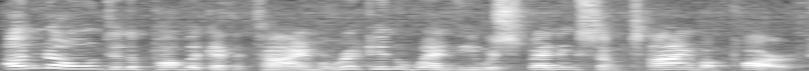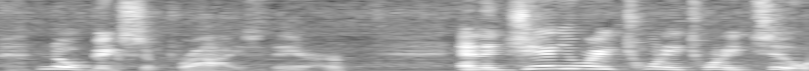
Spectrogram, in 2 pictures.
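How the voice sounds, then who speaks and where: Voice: mid-range voice, darkish tone, a little hiss or hum, poor audio. An opinionated show host who reads a scripted wrestling biography and breaks into blunt, sarcastic, informal asides with swearing.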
